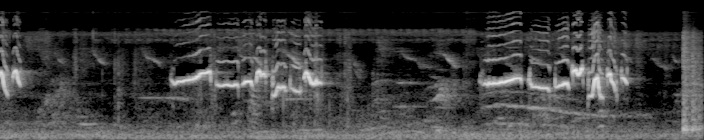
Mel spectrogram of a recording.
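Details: Calls of a female white-rumped shama, used to get males singing: two separate phrases of bright, twisting whistled notes, each about a second long, divided by quiet, ending in a brief rasp.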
